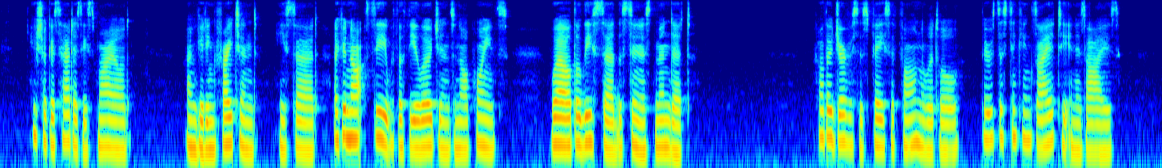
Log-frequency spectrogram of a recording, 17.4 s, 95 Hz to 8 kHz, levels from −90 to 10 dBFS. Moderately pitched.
Yes: medium, 170 Hz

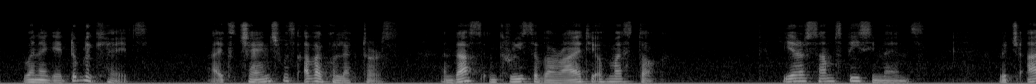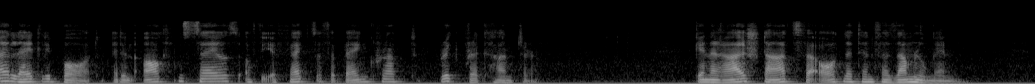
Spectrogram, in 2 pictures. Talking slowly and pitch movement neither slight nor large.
Yes: slow, 115 wpm; average, 4.3 semitones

